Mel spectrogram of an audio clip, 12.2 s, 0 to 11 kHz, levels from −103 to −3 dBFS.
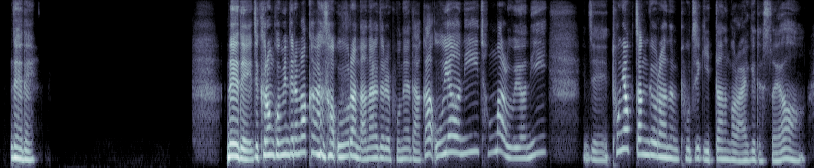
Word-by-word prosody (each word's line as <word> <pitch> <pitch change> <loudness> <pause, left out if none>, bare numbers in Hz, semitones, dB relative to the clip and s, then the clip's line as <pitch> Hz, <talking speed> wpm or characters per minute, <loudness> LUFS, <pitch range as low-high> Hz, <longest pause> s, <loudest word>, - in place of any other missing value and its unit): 네네. 180 -5 +4 2.9
네네. 225 -7 +8
이제 210 +6 0
그런 265 +3 +4
고민들을 275 +2 +1
막 315 0 0
하면서 270 -5 +3
우울한 235 +1 +2
나날들을 200 +2 -2
보내다가 185 +7 -5
우연히 310 +5 -4
정말 315 -2 -5
우연히 215 +10 -7 0.6
이제 165 -3 -10
통역 380 +3 +2
장교라는 240 -9 0
보직이 185 -1 -8
있다는 180 +2 -5
걸 165 -2 -6
알게 155 +3 -6
됐어요. 160 +3 -7
210 Hz, 270 characters per minute, -24 LUFS, 180-275 Hz, 2.9 s, 네네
